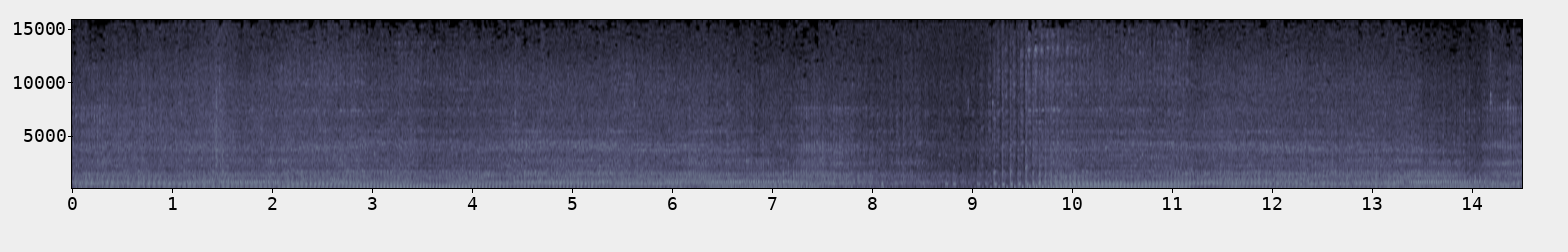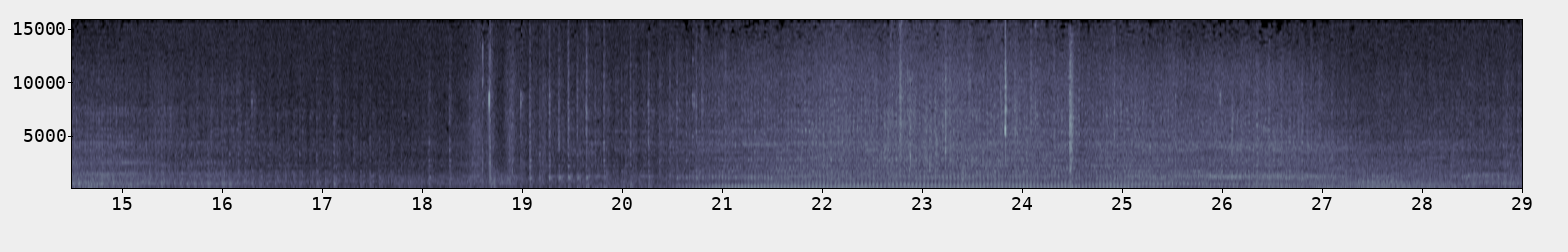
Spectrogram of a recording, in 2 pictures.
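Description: BMW R27's single-cylinder four-stroke engine running as the motorcycle is ridden, its revs rising and falling again and again. It drops back for several seconds about halfway through, with a couple of short sharp clicks in the second half.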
